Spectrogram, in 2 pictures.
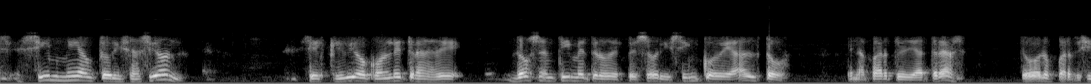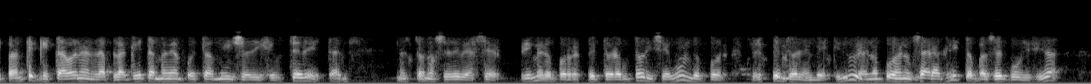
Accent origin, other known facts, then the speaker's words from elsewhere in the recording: Las Flores, Buenos Aires Province, Argentina; now in Tandil, Argentina; Soy de Las Flores.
